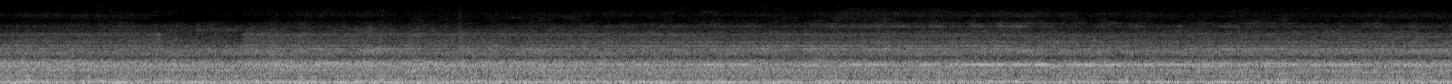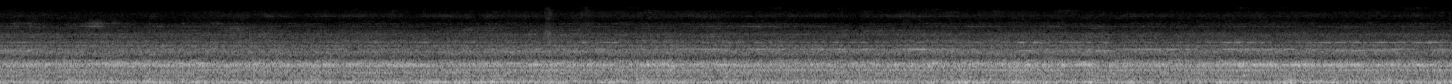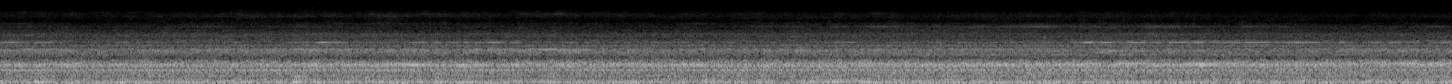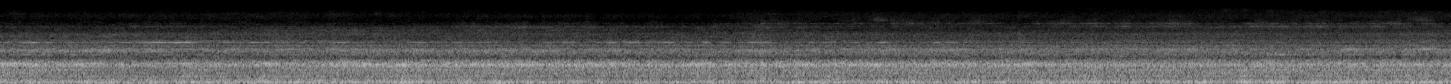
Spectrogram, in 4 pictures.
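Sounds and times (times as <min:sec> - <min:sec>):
constant whine: 0:00.0 - 0:58.0
train wheels rumbling on rail: 0:00.0 - 0:58.0.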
